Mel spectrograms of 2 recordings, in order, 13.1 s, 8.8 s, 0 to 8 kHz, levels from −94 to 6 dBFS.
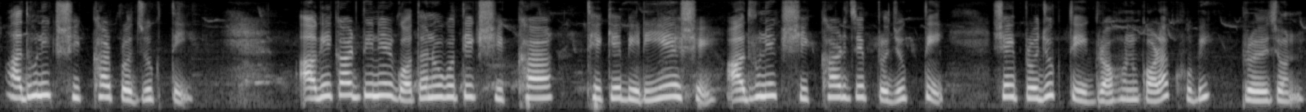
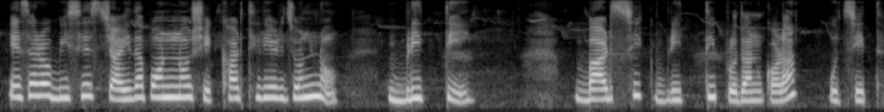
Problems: constant background noise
